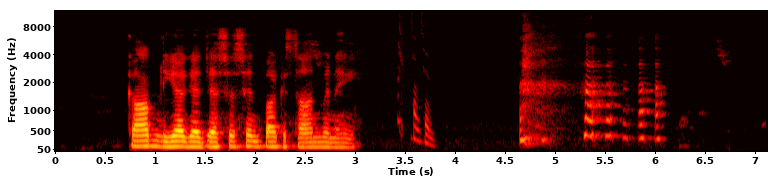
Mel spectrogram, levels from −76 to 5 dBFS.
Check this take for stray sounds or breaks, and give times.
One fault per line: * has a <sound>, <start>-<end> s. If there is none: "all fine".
* has a chirp, 3.4-3.9 s
* has a laugh, 4.6-6.2 s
